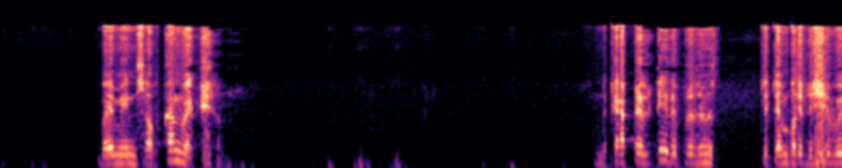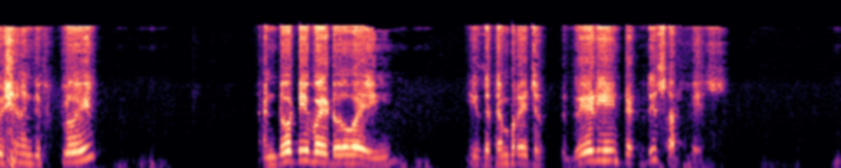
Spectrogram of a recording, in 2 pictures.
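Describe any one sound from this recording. A middle-aged man speaks calmly into a microphone, as if giving a lecture.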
